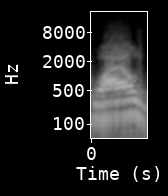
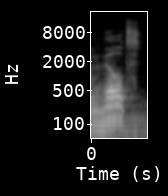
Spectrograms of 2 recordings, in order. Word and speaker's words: Wild: it and in uh in german uh a w is pronounced like a v so a vilt ii this was his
